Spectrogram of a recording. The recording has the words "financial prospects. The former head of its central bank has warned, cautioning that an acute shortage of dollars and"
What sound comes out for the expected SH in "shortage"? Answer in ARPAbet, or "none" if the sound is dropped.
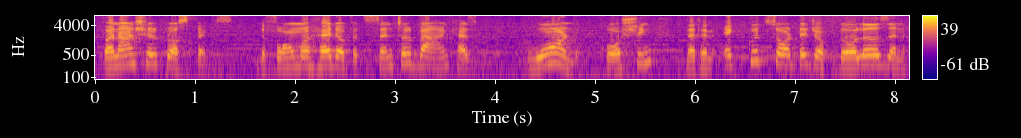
S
